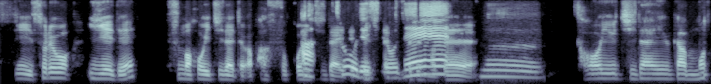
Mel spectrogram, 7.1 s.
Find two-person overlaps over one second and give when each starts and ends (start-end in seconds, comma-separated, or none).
3.0-4.8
